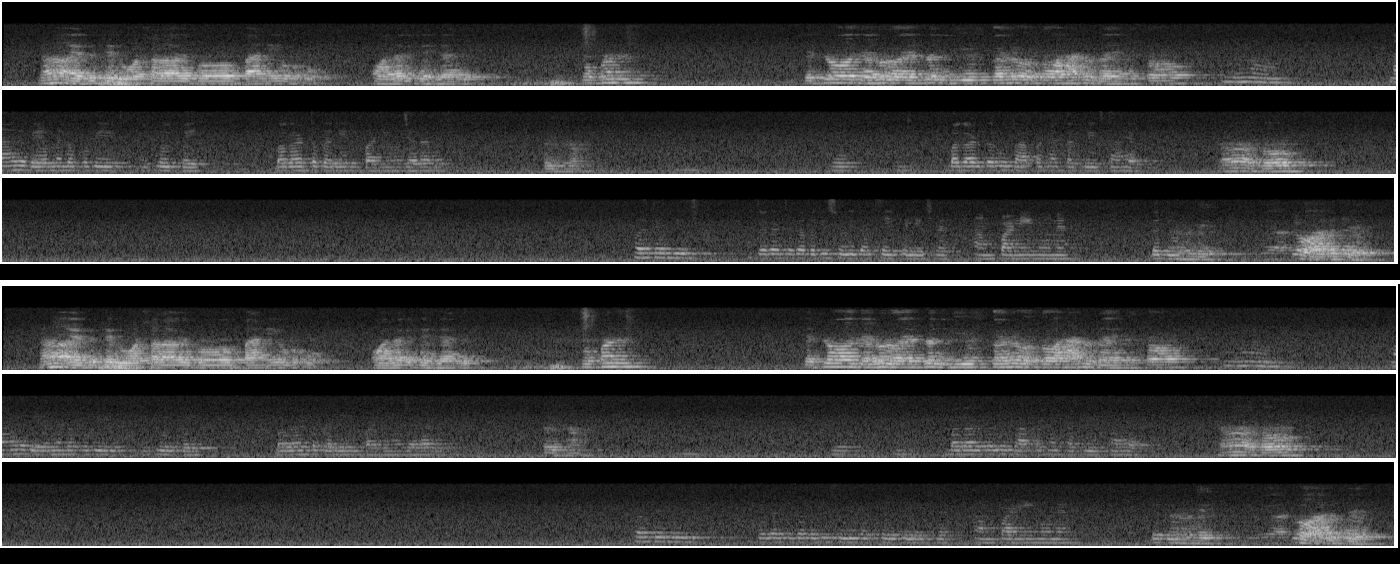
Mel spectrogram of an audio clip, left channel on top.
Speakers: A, on the right; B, on the left.
A: હા, એતો છેજ, વરસાદ આવે તો પાણી વધારે <unintelligible> ઓપન જેટલો જરૂર હોય એટલો જ યુઝ કર્યો હોય તો સારું રહે, નીતો
B: હમ્મ. ના રે ભાઈ અમે લોકો. ભી એટલું જ ભાઈ બગાડ તો કરીએ નહી પાણી નું જરા બી.
A: એજના.
B: હમ્મ. <unintelligible> બગાડ કરવું તો આપણને તકલીફ થાહે.
A: હા તો.
B: હવે તેમ બી જગા જગા બધી સુવિધા થઈ ગયેલી છે આમ પાણી નુ ને. બધું
A: હા એ આટલું
B: લોકો
A: સારું
B: બધા
A: છે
